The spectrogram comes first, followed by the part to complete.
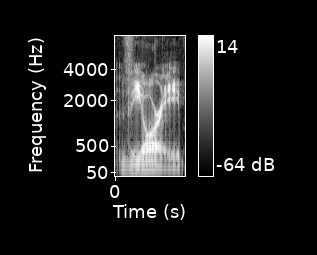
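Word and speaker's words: Vuori: of this stuff from viore but it's spelled vuo RI and one of those weird spell and pronounce companies but you go to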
